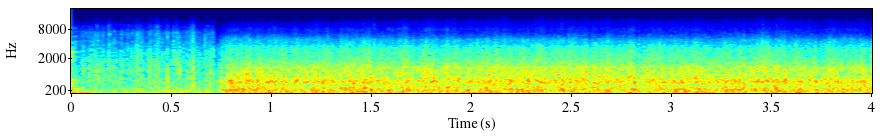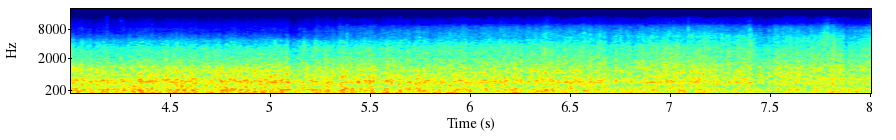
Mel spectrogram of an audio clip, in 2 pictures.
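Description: Heavy rain pelting a tent, heard from inside: a dense, steady, loud pattering that starts suddenly about a second in.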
